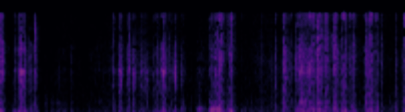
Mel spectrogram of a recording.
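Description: Pink dry soap shavings are scooped up in cupped hands and crushed between the palms. The result is bursts of crisp, bright crunching and crackling, with short quiet gaps between squeezes.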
